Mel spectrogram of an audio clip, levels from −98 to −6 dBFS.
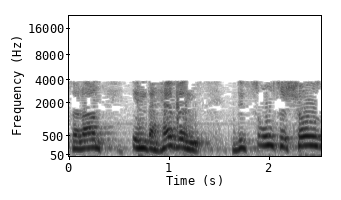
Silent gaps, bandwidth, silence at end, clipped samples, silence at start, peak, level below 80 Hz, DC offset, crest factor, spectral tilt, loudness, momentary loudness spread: none; 4 kHz; 0 s; under 0.1%; 0.05 s; -10 dBFS; -56 dBFS; under 0.1%; 10 dB; -12.5 dB/octave; -21 LUFS; 7 LU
